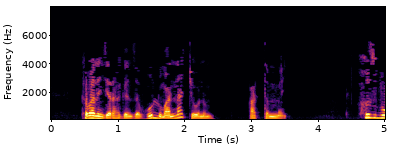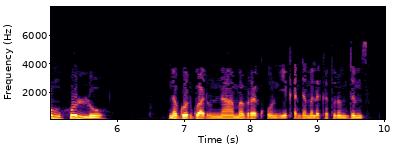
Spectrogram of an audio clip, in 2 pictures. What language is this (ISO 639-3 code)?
amh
